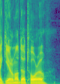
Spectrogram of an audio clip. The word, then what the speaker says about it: Guillermo del Toro: Directed by Guillermo del Toro. He directed like the Hellboy movies. – Great pronunciation. – Thank you. – Well done. – Yeah. I didn't really trill the Guillermo though.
